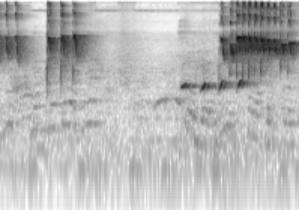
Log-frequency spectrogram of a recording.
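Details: White-rumped shama with choppy high chatter, a quiet gap, a few level whistled notes, then a loud rolling trill to the end.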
